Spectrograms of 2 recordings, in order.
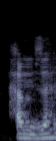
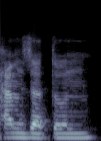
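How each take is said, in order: First: The name ends with -h, without a vowel. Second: The name ends with the nasal ending -tun. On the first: This is the simple everyday form. "Adapun keseharian, ya nggak ribet" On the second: The name is treated as taking tanwin. "nggak boleh kita bilang"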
